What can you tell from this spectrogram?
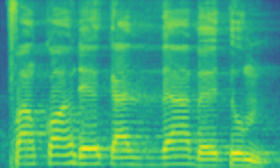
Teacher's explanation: Qalqalah artinya memantul, sugro artinya kecil. Bunyi dal dan bunyi ba ini kita pantulkan tapi jangan berlebihan. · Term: qalqalah sugro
